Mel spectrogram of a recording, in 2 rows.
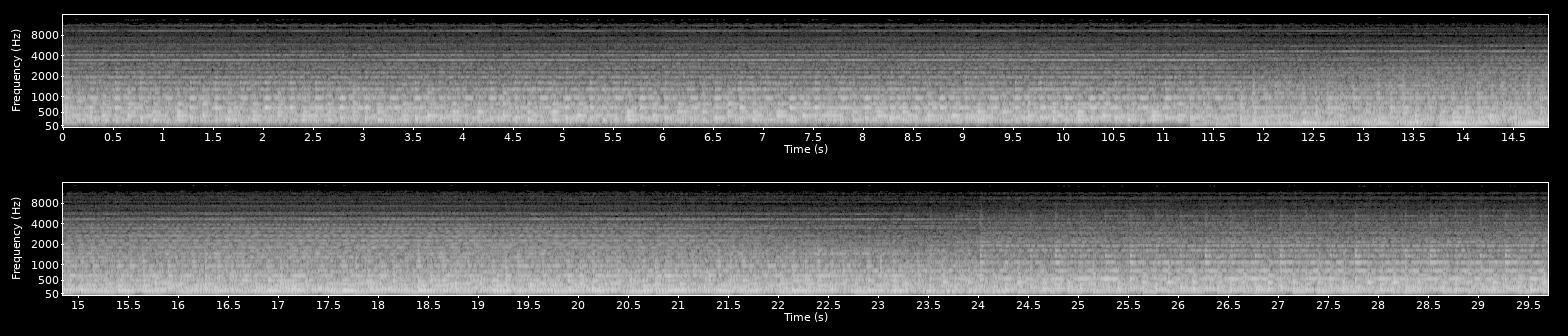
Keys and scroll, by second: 13.5 Delete.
